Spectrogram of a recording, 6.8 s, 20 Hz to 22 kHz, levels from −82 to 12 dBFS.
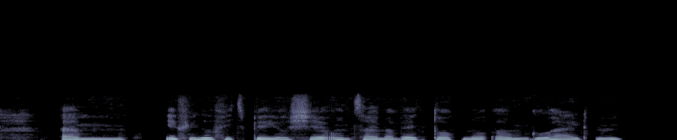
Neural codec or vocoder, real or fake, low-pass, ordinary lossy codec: none; real; 7.2 kHz; none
